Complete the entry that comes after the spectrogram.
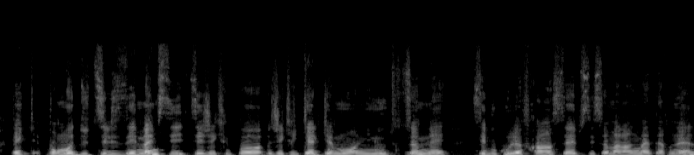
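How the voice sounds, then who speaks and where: A woman with a Saguenay–Lac-Saint-Jean accent speaks at a fairly low pitch with ordinary pitch variation. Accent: Quebec French, Saguenay–Lac-Saint-Jean. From Quebec, Saguenay–Lac-Saint-Jean, Innu community (Mashteuiatsh). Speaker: poet. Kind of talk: interview on stage. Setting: public library workshop with audience. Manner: casual, many fillers.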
